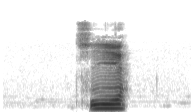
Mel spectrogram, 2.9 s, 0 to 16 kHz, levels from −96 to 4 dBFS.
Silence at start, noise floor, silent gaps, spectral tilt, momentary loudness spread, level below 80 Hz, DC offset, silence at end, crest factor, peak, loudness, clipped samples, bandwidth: 1.15 s; -78 dBFS; none; -6 dB/octave; 17 LU; -66 dBFS; under 0.1%; 1 s; 20 dB; -4 dBFS; -18 LUFS; under 0.1%; 7.8 kHz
